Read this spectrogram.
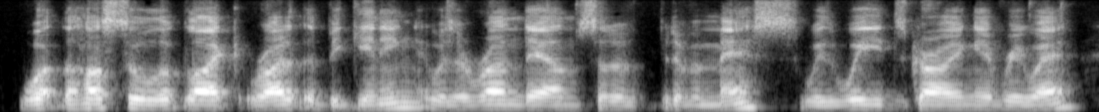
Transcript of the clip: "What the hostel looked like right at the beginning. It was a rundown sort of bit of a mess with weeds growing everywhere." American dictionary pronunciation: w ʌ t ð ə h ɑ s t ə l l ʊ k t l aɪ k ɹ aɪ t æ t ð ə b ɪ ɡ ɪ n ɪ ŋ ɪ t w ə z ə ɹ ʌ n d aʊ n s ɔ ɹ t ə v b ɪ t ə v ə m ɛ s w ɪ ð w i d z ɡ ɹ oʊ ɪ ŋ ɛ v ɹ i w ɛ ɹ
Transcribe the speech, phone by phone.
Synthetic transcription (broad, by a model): w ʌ t ð ə h ɑ s t ə l l ʊ k t l aɪ k ɹ aɪ t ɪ t ð ə b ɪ ɡ ɪ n ɪ ŋ ɪ t w ə z ə ɹ ʌ n d aʊ n s ɔ ɹ t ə v b ɪ t ə v ə m ɛ s w ɪ ð w i d z ɡ ɹ oʊ ɪ ŋ ɛ v ɹ i w ɛ ɹ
